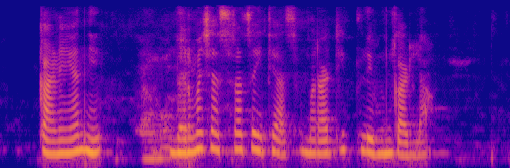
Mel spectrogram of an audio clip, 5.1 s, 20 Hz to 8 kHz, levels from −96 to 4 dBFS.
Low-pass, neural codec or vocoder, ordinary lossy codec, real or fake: 7.2 kHz; codec, 24 kHz, 3.1 kbps, DualCodec; MP3, 64 kbps; fake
